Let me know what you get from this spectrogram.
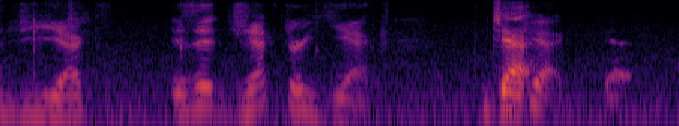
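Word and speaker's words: Jecht: Is it Jekt or Yekt? Jet. Jet. Jekt. Okay. It's pronounced similar to jet.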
